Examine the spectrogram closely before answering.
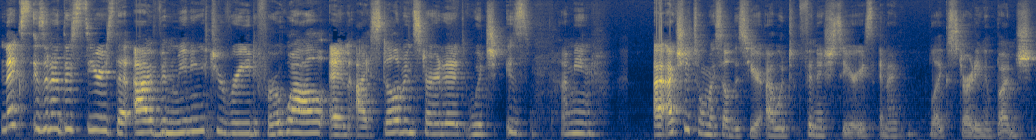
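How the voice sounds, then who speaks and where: In a French Canadian accent, a woman speaks in a high, bright, sharp voice with very wide pitch swings and big swings in loudness. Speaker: book vlogger. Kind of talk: casual talk to camera.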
